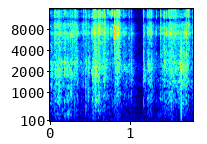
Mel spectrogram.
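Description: A plastic bag crinkles and rustles up close as a Lightning Magnum model kit is unboxed, with a continuous crackling texture and a few sharper crunches.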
